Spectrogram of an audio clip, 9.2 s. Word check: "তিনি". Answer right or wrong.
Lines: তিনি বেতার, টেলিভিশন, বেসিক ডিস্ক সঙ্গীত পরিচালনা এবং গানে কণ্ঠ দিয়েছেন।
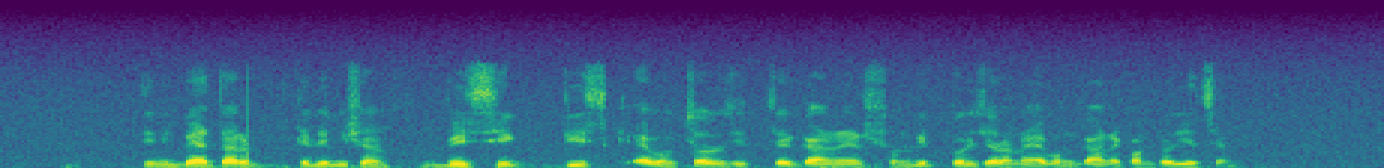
right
